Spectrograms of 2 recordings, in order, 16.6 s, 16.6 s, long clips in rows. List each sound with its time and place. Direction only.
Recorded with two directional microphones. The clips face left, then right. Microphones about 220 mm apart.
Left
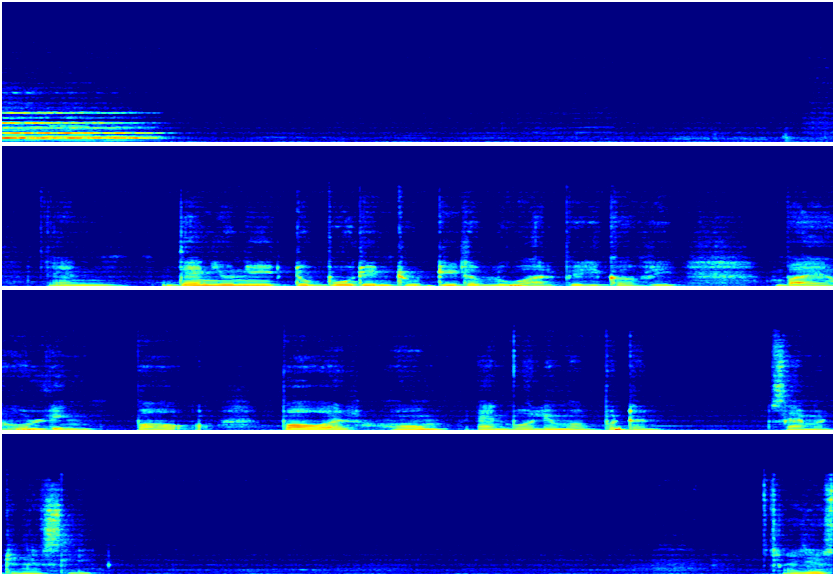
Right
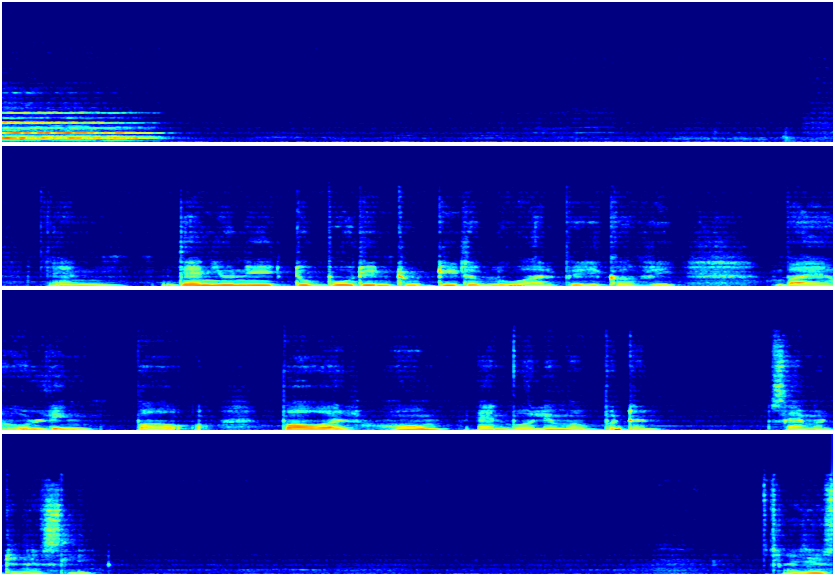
0.0 s music: 10° right (ahead or behind)
4.4 s speech: 20° right (ahead or behind)
15.8 s a sound: 20° right (ahead or behind)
